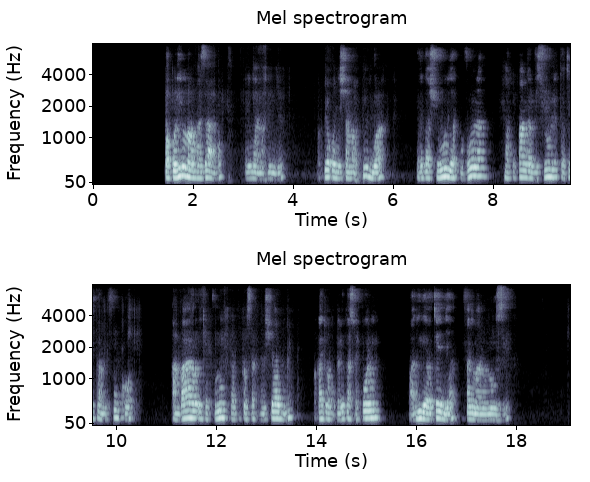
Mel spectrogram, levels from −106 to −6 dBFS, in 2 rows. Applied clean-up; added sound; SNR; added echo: neural mask model DeepFilterNet 3.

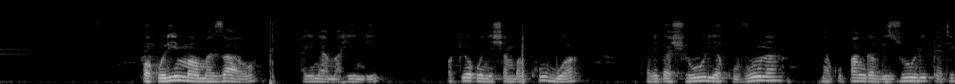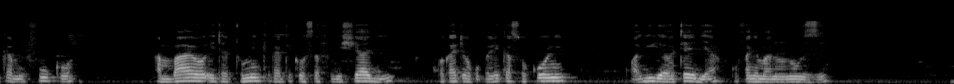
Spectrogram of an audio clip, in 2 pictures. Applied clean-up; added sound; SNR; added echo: none; none; none; none.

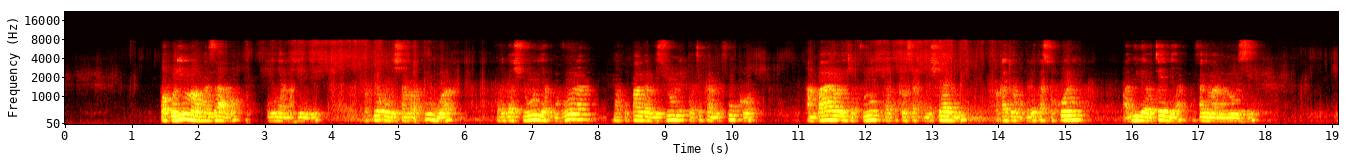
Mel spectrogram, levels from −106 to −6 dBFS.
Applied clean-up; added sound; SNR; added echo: neural separator model SepFormer DNS4.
